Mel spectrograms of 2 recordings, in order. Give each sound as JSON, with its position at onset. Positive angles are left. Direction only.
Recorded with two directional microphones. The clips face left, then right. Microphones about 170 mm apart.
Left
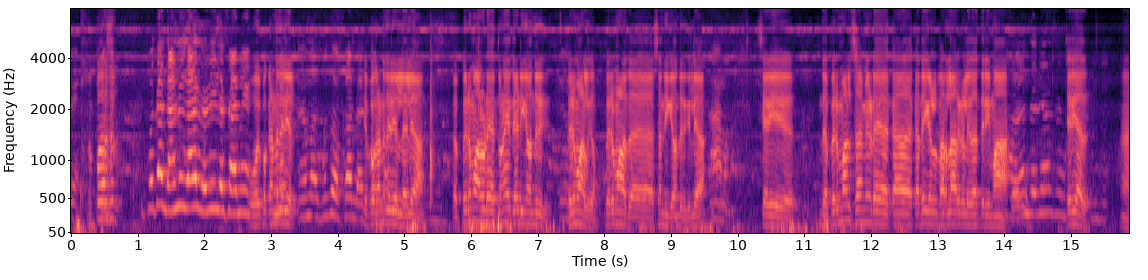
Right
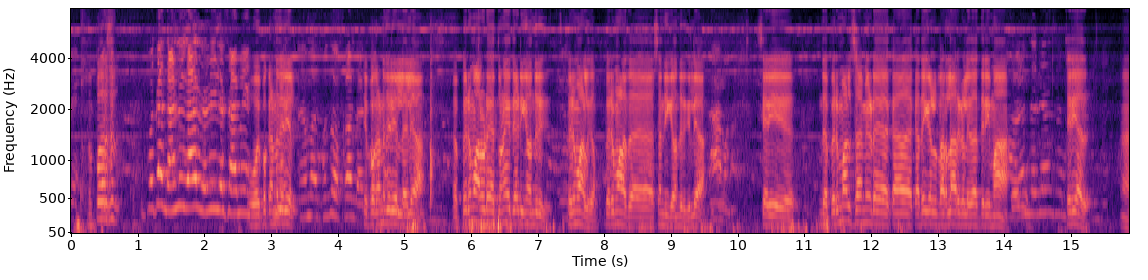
{"t": 0.3, "sound": "a man's voice", "side_deg": 0}
{"t": 1.5, "sound": "a woman's voice", "side_deg": 45}
{"t": 2.8, "sound": "a man's voice", "side_deg": 0}
{"t": 3.4, "sound": "speech", "side_deg": 15}
{"t": 4.4, "sound": "a man's voice", "side_deg": 0}
{"t": 14.1, "sound": "speech", "side_deg": 15}
{"t": 14.9, "sound": "a man's voice", "side_deg": 5}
